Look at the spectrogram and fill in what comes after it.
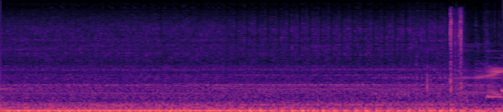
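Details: Salvage auction car with no coolant and possibly missing sensors, started briefly: low idle with an uneven, slightly stumbling beat, not settling into a smooth rhythm; mild misfire, cause not pinned down.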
